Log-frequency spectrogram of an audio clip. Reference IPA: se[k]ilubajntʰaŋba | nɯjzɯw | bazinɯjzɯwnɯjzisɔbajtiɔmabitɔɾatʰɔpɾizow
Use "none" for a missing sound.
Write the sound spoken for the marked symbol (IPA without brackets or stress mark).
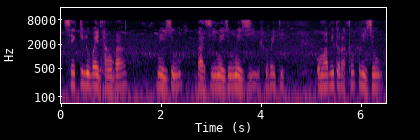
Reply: k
